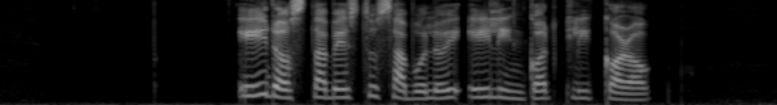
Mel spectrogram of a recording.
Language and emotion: Assamese, neutral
